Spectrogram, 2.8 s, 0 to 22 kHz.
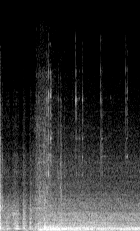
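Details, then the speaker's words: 2003 Ford F-150 4.2L V6 after a new Delphi fuel pump fixed an intermittent crank-no-start; short crank, quick catch, smooth steady idle, pump drawing about 4.5-4.6 A with fuel pressure about 34-36: normal start and idle. "4.6 4.5 and that's more in line with what it should be all right very good"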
